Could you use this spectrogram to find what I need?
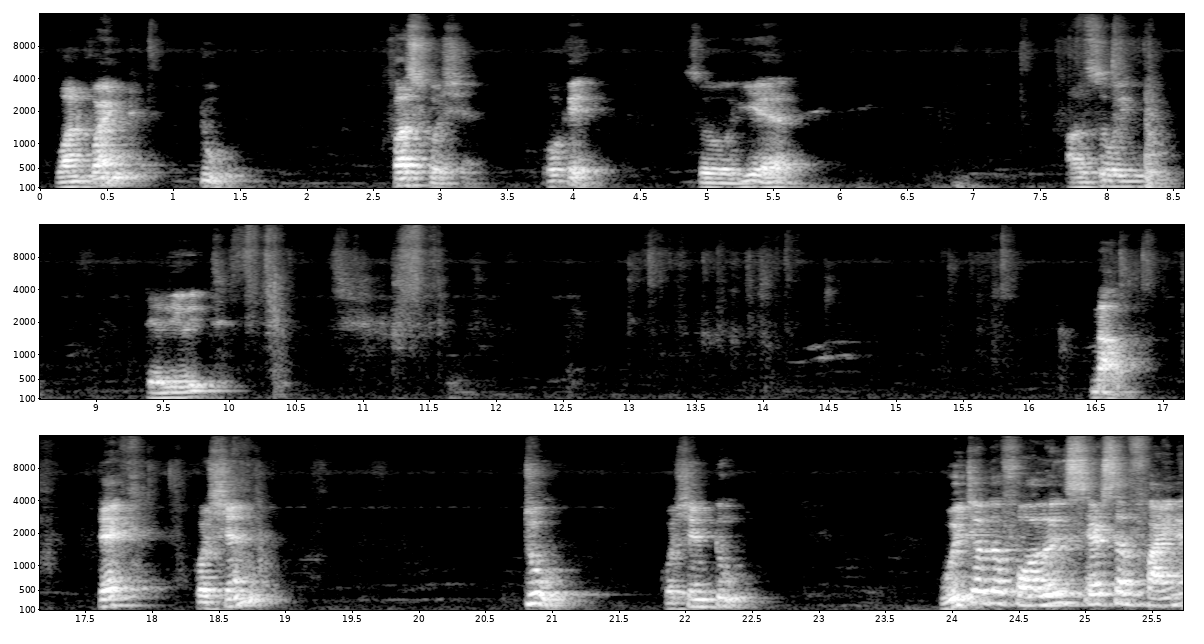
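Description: A man speaks calmly and clearly, in short bursts with pauses.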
